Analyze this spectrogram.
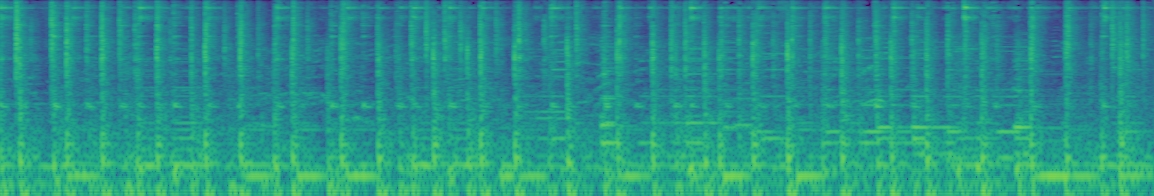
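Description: Live Mardi Gras Indian band music: a drum kit and a big marching bass drum beating a dense, fast rhythm over a keyboard bass line.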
